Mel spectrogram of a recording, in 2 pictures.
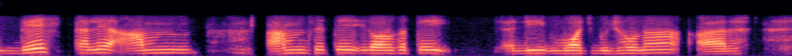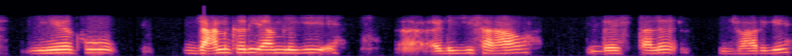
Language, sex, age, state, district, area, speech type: Santali, male, 18-30, West Bengal, Birbhum, rural, conversation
